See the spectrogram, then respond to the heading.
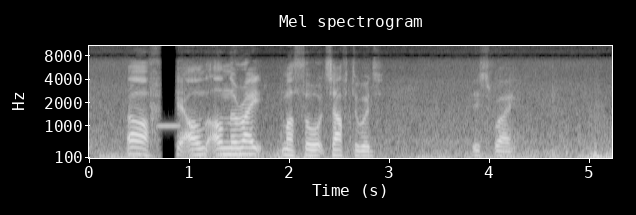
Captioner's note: beep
